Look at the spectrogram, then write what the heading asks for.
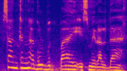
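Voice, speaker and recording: A man's voice: a little high, sing-song, measured pace, far from the mic. A man playing a cocky, suspicious village man in a radio drama. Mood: boastful. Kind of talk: Ilocano radio drama acting. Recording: clearly noisy radio drama track.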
